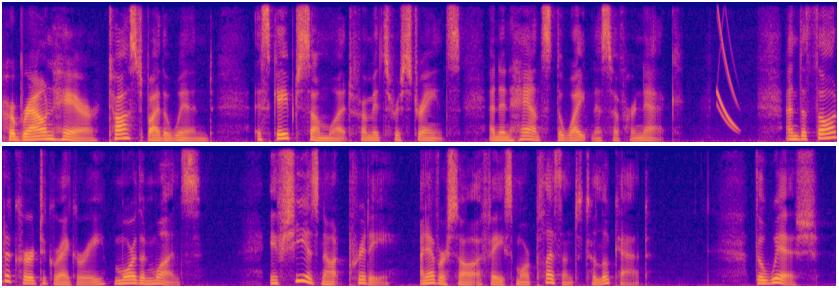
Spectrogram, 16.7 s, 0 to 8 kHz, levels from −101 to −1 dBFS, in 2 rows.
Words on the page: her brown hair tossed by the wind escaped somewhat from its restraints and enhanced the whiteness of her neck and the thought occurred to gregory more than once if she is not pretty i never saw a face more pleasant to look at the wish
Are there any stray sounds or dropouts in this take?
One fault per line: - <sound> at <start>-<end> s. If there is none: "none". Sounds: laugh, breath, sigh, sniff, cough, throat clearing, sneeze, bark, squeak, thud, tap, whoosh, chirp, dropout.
- chirp at 7.1-7.4 s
